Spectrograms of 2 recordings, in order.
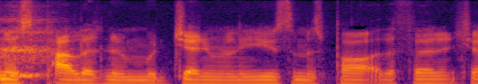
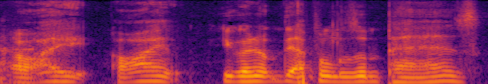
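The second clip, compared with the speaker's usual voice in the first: fake Cockney accent; 7 semitones higher than usual. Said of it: "gutted that he didn't have a fake Cockney accent".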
